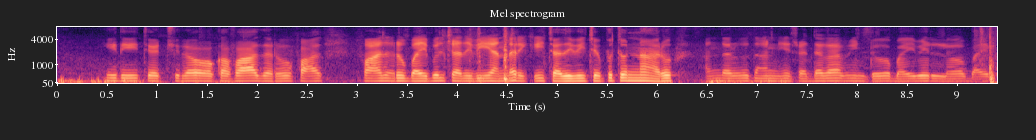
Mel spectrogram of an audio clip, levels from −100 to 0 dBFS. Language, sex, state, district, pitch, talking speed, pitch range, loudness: Telugu, male, Andhra Pradesh, Annamaya, 135 Hz, 110 wpm, 130-140 Hz, -18 LUFS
